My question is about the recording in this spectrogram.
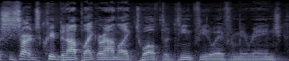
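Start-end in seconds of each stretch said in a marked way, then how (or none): none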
